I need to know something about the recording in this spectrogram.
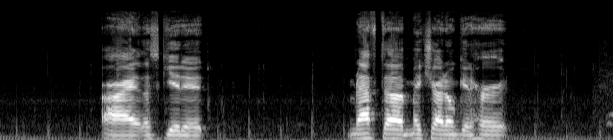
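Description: A young man speaks loudly with animation into a close microphone.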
